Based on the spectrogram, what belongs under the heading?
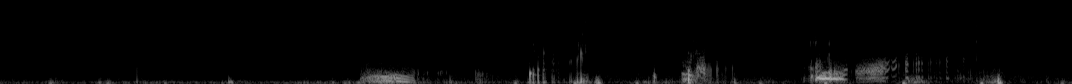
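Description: Low gurgling and rumbling bursts over a quiet background: stomach growling from hunger, a normal bowel sound.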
